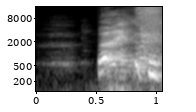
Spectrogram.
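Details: Cat: a faint intake, then one short, wet, snotty, explosive sneeze.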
